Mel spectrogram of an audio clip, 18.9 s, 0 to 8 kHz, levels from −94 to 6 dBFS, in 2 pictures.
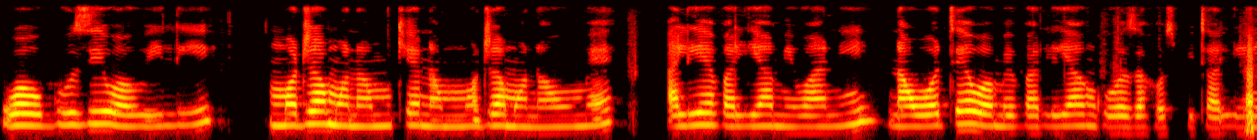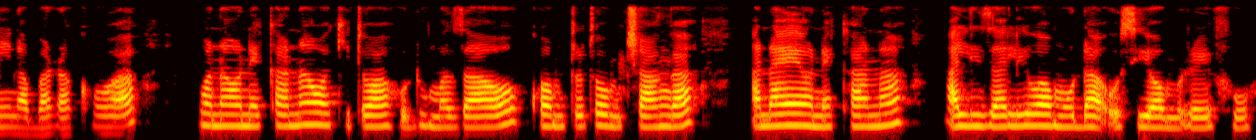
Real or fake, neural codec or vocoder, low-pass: real; none; 7.2 kHz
